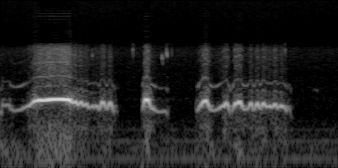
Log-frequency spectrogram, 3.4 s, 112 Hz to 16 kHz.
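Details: Tawny owls at a nest box in the Netherlands at 10:23 pm on 25 Feb 2016; the female in the box calls as the male arrives with a mouse: a long drawn-out hoot, a brief note, then a wavering quavering hoot.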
